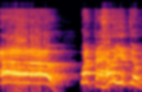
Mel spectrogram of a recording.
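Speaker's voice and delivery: loud, shrill belted delivery with the oh stretched. Doing a string of comedian impressions: Sam Kinison impression. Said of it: "let's not forget Sam Kinison".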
